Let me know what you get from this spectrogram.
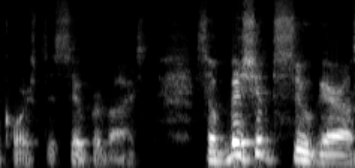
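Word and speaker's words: Suger: his name was Bishop sugar almost like the word sugar but spelled s u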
